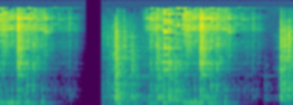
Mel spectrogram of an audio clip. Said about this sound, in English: combined that with a sweeping noise, and that gives you the impression of someone sweeping up little bits of glass. And then, of course, it's, as I mentioned, that's the reverb from a trash can applied to just another glass impact.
